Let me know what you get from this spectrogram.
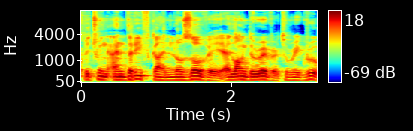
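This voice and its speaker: Recorded very cleanly against a silent background, a man with a non-native accent talks at a moderate pace. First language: not English. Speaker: military history YouTuber. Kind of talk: war situation commentary.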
